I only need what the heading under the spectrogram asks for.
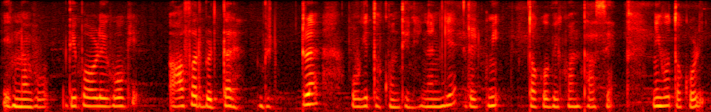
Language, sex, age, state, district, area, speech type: Kannada, female, 18-30, Karnataka, Kolar, rural, spontaneous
